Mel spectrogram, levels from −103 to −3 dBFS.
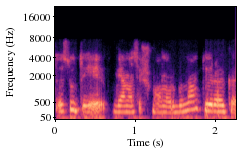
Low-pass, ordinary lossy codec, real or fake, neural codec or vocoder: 7.2 kHz; Opus, 32 kbps; real; none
